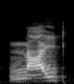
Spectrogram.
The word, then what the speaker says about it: knight: जब भी जीएच किसी भी वर्ड के बीच में आ जाए तो समझ लेना उसका लोप हो जाता है, वह साइलेंट हो जाएगा, इसका लोप होगा।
